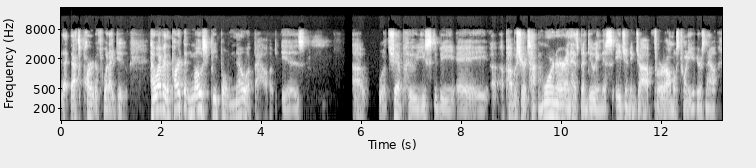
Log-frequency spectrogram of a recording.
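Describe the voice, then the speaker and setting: A man's voice: lowish voice, fairly bright tone, husky, dull audio. A man in conversational explaining mode as a podcast guest, emphatic, often repeating words as he starts and posing rhetorical questions. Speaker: literary agent, guest.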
